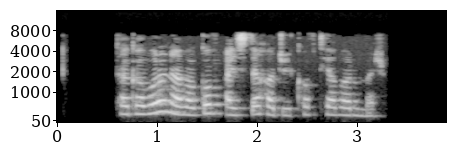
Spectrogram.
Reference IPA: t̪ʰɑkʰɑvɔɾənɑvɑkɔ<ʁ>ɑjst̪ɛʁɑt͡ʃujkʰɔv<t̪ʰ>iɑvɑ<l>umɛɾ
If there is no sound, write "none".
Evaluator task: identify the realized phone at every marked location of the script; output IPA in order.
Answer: v, t̪ʰ, ɾ

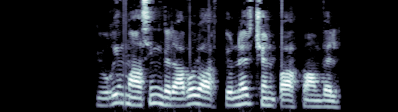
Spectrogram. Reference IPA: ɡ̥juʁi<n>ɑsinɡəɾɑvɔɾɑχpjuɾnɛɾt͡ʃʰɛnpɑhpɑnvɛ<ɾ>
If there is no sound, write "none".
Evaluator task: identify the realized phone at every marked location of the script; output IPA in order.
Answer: m, l

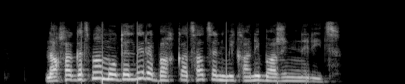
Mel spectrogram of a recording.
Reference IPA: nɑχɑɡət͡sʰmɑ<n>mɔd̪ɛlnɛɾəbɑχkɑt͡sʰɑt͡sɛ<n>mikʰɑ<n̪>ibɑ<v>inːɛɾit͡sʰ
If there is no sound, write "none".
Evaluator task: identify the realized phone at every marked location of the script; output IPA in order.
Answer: n, n, n̪, ʒ

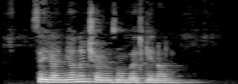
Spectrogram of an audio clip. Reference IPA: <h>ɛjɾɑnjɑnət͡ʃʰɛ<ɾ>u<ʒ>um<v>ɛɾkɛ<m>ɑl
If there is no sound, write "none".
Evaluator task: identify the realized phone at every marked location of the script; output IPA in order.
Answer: s, ɾ, z, v, n

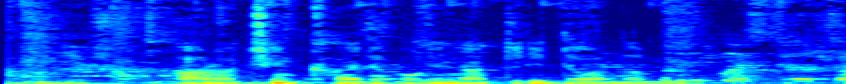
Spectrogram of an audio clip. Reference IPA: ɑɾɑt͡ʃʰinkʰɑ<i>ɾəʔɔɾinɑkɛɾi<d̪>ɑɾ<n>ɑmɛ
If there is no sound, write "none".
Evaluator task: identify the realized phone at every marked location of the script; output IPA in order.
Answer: j, d̪, n

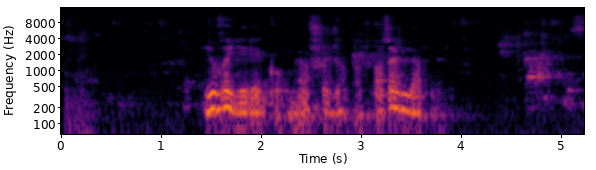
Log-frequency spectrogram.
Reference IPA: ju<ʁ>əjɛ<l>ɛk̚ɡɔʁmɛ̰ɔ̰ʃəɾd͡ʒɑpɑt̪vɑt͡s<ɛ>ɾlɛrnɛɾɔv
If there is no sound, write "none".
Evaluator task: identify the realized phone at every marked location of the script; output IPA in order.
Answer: ʁ, ɾ, ɛ

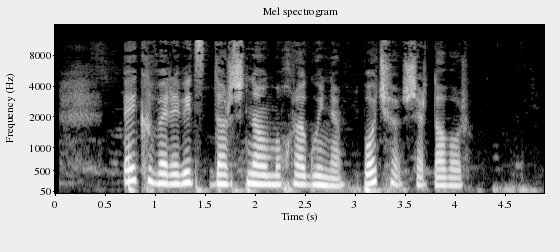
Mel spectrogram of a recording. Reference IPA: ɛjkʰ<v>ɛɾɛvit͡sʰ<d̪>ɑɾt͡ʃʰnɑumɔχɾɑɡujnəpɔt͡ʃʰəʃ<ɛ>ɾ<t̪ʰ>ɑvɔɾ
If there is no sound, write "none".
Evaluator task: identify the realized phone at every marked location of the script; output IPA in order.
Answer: v, d̪, ɛ, t̪

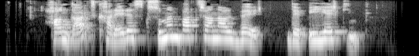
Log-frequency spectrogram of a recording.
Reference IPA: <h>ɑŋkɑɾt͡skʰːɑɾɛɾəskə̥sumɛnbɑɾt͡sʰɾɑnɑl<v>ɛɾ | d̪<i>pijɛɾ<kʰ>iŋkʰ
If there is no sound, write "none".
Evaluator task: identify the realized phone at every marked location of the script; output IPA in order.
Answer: h, v, ɛ, k

